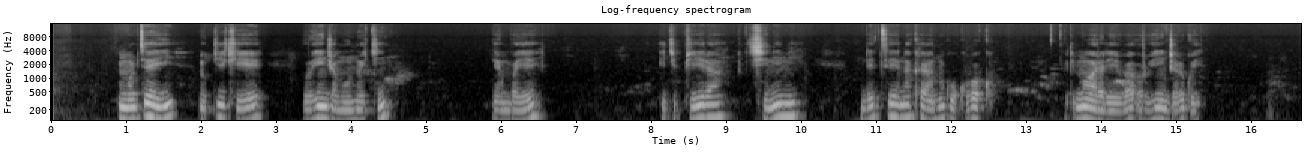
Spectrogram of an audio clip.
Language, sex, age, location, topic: Kinyarwanda, male, 25-35, Nyagatare, health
